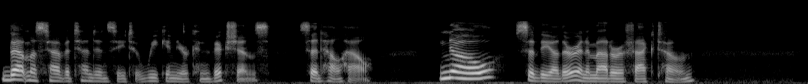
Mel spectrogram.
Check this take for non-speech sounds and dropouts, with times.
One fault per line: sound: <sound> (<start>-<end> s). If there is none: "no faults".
no faults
